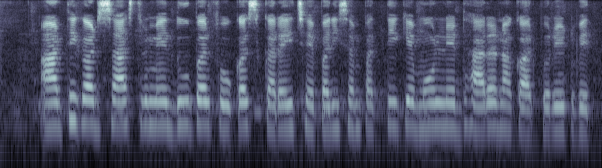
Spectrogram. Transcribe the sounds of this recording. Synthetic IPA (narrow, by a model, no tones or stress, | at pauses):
aːɾt̪ʰɪkəɾd̪ʃaːst̪ɾəmẽd̪upəɾpʰoːkəskəɾəjt͡ʃʰɛpɐɾɪsə̃mpət̪ːikemoːlnɪɾd̪ʱaːɾənakaːɾpoːɾeːʈʋet̪ː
